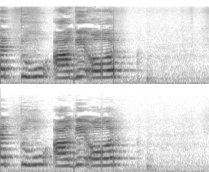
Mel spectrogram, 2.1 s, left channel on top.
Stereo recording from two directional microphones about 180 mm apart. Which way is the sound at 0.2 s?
20° right (ahead or behind).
